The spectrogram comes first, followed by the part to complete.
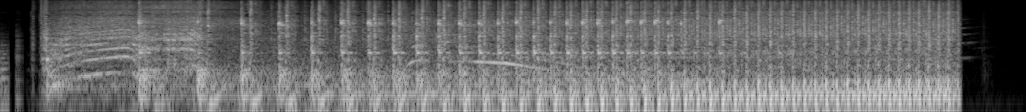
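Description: An engine starting and running, its beat quickening steadily until it cuts off abruptly near the end. A few rising-and-falling tones sound over it in the first couple of seconds.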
